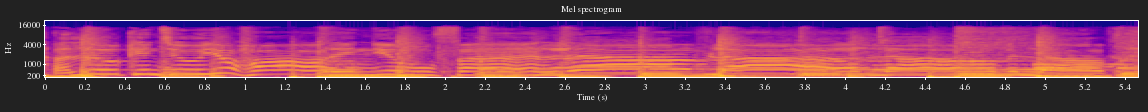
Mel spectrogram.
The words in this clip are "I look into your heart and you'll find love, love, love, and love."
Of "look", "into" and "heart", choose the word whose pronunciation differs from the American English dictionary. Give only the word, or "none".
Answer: none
